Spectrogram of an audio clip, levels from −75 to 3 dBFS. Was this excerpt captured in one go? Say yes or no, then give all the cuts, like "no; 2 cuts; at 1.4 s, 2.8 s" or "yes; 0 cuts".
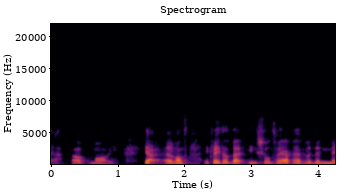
yes; 0 cuts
